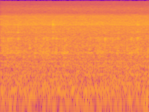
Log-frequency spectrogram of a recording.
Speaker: So, let's slug it again. See what happens. Notice our BB dropped off. And now our BB is back. And you hear it gurgling.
